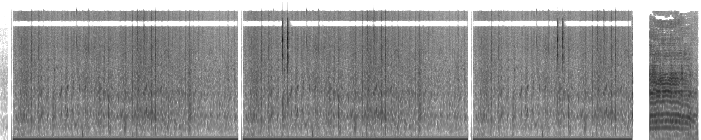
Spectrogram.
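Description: Feral rock pigeon cooing softly over a steady background hiss, with a couple of brief sharp clicks. About a second before the end a sheep starts bleating.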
